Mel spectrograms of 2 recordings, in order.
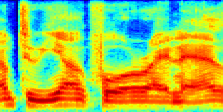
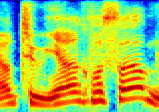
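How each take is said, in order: First: Said in the usual way. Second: Higher, incredulous question on "something"; amused disbelief at being called young; surprised. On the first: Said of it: "He said". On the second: Retold or imitated. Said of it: "That made me feel a little good".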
